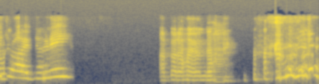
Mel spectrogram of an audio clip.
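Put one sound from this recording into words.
An elderly woman talks with animation over an online call.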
